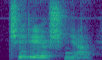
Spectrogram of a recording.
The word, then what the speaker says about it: черешня: And again, here the stress is on the second year. That's why the first year we pronounce like E.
